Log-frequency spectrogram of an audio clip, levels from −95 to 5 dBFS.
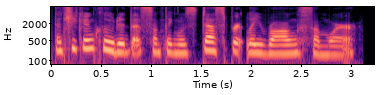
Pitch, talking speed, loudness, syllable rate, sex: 205 Hz, 165 wpm, -17 LUFS, 6.5 syllables/s, female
